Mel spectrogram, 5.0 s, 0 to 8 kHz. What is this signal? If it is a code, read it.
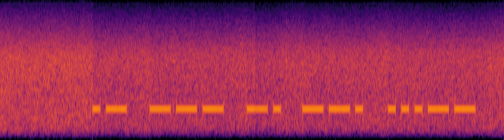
Morse code, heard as a keyed tone, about 18 wpm, 680 Hz, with radio static. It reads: AONG3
